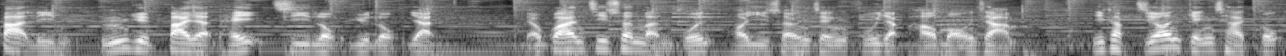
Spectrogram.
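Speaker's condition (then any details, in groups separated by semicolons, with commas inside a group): No condition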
